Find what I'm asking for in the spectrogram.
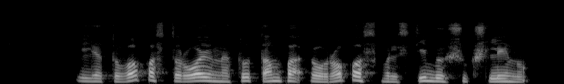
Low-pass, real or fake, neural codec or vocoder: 7.2 kHz; real; none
